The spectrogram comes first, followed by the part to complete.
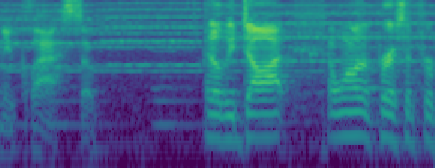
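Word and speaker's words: Daught: We have, I want to say his name is pronounced Dot, D-A-U-G-H-T from Midwinter.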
